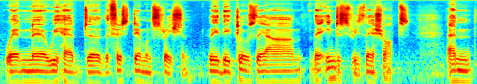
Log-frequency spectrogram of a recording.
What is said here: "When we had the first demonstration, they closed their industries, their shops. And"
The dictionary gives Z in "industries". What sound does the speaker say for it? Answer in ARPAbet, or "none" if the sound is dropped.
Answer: Z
